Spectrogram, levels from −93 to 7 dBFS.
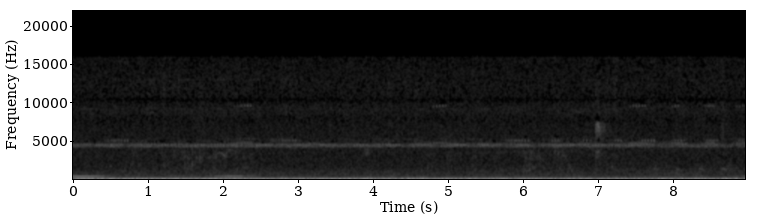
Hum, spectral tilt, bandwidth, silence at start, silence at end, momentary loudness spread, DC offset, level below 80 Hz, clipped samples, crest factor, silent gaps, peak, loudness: none; -5 dB/octave; 16 kHz; 0 s; 0 s; 2 LU; under 0.1%; -44 dBFS; under 0.1%; 12 dB; none; -32 dBFS; -49 LUFS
